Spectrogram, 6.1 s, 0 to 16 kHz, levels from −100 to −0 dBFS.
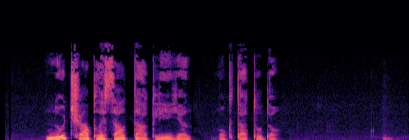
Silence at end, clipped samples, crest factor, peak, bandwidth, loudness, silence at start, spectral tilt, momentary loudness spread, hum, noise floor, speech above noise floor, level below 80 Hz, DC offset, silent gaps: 0.3 s; under 0.1%; 18 dB; -12 dBFS; 11.5 kHz; -29 LUFS; 0.7 s; -5.5 dB/octave; 17 LU; none; -75 dBFS; 47 dB; -74 dBFS; under 0.1%; none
